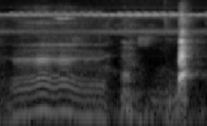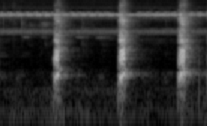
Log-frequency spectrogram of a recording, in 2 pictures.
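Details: Dog barking: a wavering, harmonic tonal sound for the first second and a half, then four sharp, loud barks spaced about a second apart. A steady high-pitched electronic whine runs underneath throughout.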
